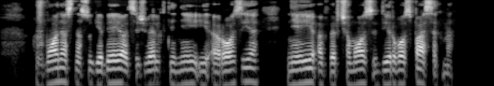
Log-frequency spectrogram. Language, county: Lithuanian, Vilnius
